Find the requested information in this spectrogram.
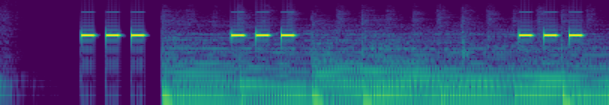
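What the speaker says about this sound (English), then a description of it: "I woke up to the sound of my phone's alarm" A phone alarm beeps in quick bursts of three high electronic tones, repeating over a sustained musical ringtone melody, loud and close with no talk.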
